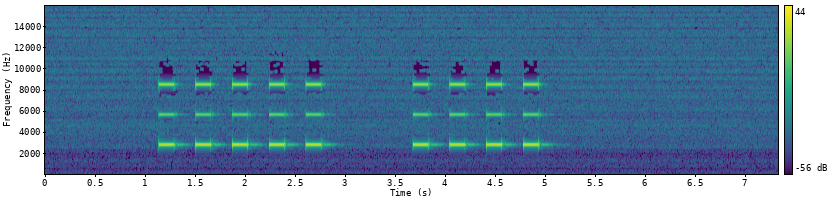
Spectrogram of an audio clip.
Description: Beep code, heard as a piezo beeper, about 2850 Hz, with room echo. 5-4.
